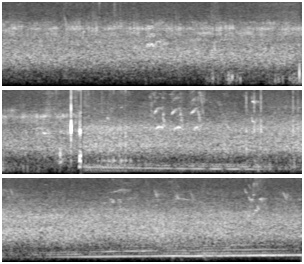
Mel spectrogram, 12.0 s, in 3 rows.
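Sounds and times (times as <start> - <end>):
low drone rising in pitch: 4.9 - 12.0.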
